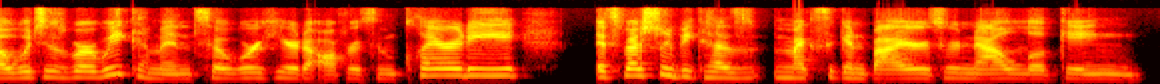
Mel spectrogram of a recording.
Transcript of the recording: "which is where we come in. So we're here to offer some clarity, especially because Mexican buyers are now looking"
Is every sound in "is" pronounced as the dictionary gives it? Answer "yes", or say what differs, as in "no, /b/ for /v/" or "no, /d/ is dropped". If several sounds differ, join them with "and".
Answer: yes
